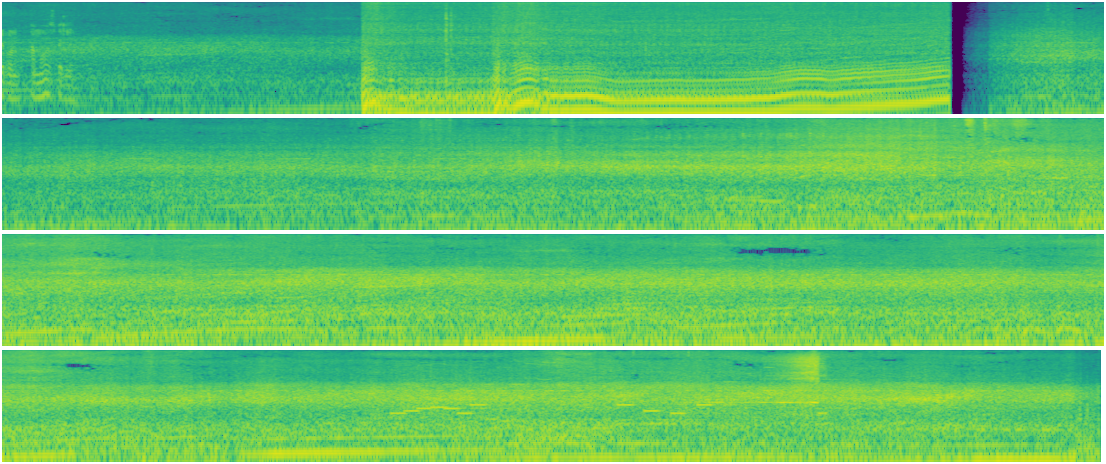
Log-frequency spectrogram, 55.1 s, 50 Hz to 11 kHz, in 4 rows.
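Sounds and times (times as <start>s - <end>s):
road noise: 0.0s - 55.0s
motorcycle engine revving: 4.5s - 11.9s.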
